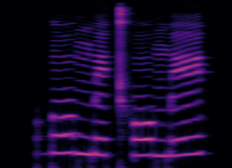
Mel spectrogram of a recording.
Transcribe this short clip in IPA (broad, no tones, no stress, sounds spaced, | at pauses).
ɠ ɔ ŋ͡m e kʰ ɔ ŋ͡m e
